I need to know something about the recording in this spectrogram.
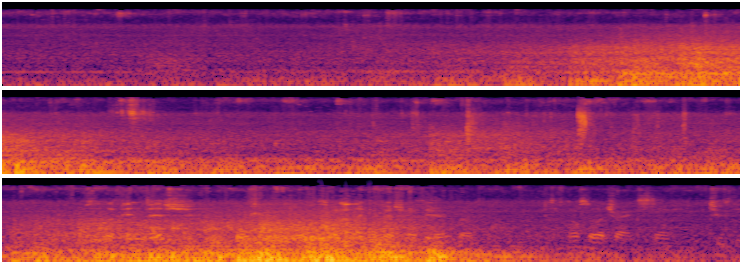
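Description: Wind gusts outdoors, rumbling heavily.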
